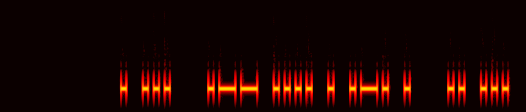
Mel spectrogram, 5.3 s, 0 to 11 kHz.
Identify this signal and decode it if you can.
Morse code, heard as a keyed tone, about 22 wpm, 700 Hz. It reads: ES WHERE IS
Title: Sentences from Top 200 Words and Abbreviations 22wpm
